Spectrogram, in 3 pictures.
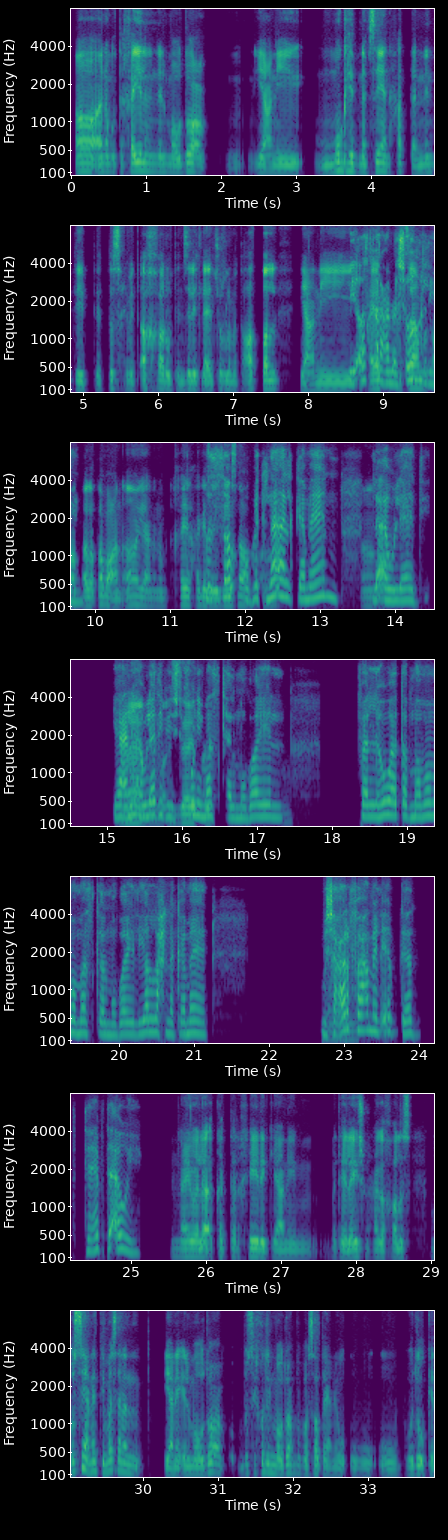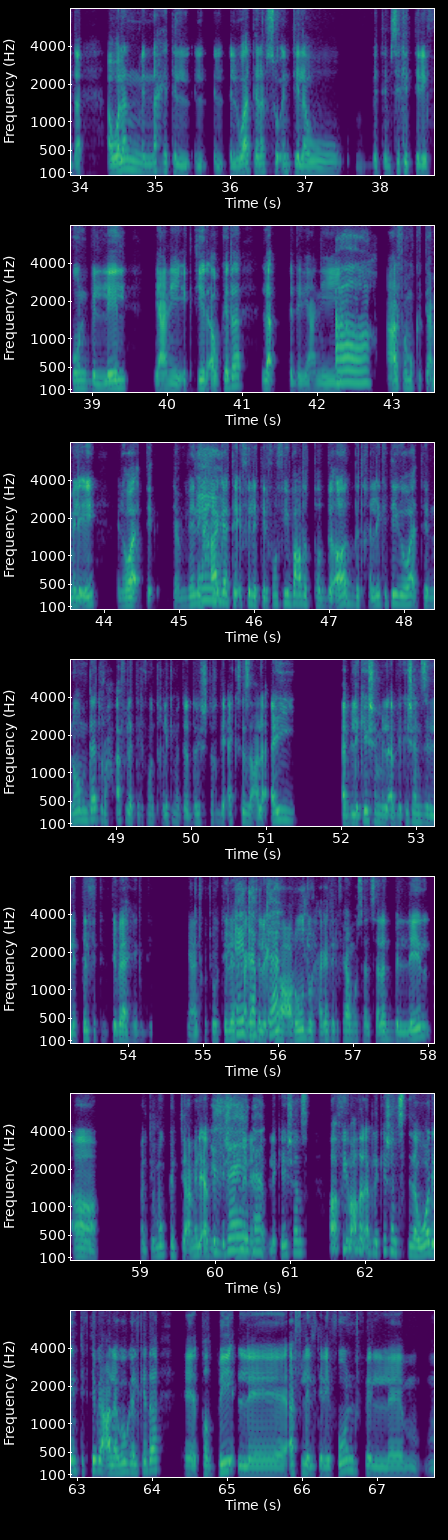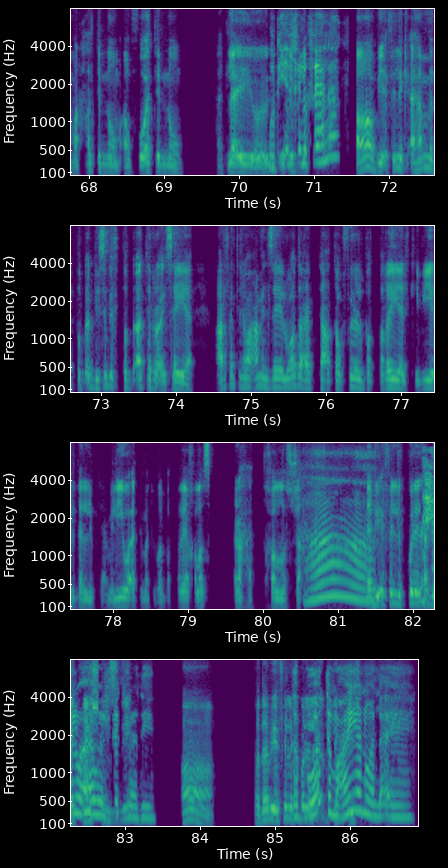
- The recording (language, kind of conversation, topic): Arabic, advice, إزاي أتعامل مع تشتّتي المتكرر بسبب الموبايل والإشعارات وأنا في الشغل؟
- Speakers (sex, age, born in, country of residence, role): female, 20-24, Egypt, Greece, user; male, 25-29, Egypt, Egypt, advisor
- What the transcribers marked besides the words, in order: tapping; in English: "access"; in English: "application"; in English: "الApplications"; in English: "application"; in English: "الapplications"; in English: "الapplications"; in English: "الapplications"; in English: "الapplication"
